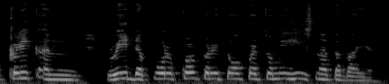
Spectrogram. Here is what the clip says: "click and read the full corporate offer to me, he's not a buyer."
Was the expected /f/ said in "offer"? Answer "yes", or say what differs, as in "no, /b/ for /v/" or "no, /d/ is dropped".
no, /p/ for /f/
